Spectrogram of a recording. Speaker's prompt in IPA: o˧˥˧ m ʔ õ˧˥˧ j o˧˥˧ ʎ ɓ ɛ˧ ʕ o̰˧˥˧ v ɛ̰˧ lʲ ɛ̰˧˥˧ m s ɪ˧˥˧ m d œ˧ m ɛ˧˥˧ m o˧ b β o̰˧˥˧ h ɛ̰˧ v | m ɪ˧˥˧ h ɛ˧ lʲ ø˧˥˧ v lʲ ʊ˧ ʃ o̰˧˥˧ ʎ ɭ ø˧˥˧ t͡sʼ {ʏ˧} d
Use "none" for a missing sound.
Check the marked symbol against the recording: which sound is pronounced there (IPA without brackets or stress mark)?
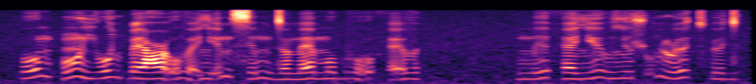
ʏ˧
